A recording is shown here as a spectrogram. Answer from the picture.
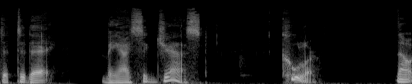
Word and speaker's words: Kuler: today may I suggest cooler now it's spelled kul ER but it is called cooler as in hey it's cool what is it well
